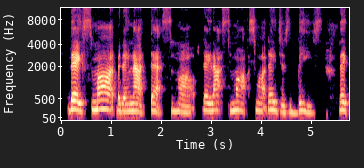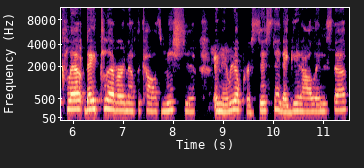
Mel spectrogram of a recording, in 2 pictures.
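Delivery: soft, slow, mock menacing drawl; imitating the landlady. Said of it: "Wait, can I do it?".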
